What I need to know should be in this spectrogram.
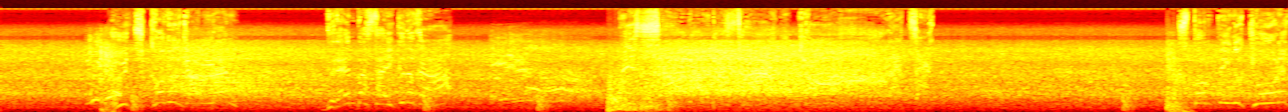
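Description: Heavy thuds sound as bodies hit a wrestling mat.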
